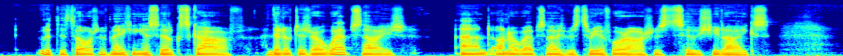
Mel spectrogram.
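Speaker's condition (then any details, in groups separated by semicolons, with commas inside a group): Parkinson's; progressive, expected to get tougher, affects making steady non-wobbly lines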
